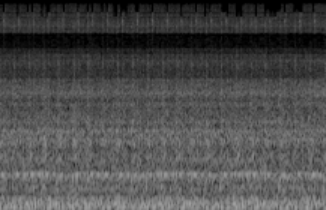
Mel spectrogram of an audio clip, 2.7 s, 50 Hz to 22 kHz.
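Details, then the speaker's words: Old French flathead engine in a 1941 pickup, first start, cold at about 8 °C, fresh 20W-50 oil: steady idle with a faint constant whine from mismatched cam and crank gears (a gear was changed before); owner expects it may improve. "now I can hear that it's got a wine and that is a wine that you get with a mismatched Cam and crank gear"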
